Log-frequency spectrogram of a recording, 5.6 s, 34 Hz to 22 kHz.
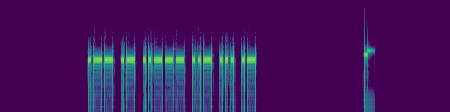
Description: Morse code, heard as a keyed tone, about 34 wpm, 700 Hz. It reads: WA2USA
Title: NA SOTA Chaser Callsigns 35wpm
